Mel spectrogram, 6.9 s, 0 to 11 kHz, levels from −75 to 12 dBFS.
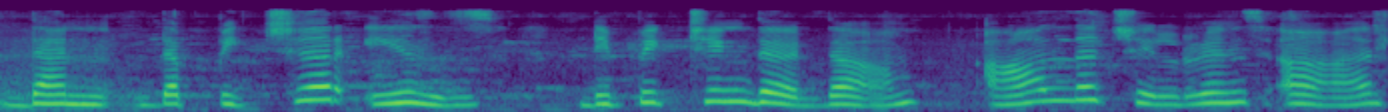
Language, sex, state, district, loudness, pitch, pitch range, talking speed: English, female, Andhra Pradesh, Sri Satya Sai, -15 LUFS, 265 Hz, 245-300 Hz, 105 wpm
